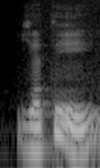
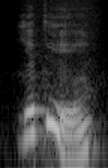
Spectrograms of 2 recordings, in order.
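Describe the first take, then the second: First: Measured why, opening an explanation; slightly frowning. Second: Higher-pitched, puzzled why; surprised question. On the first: Teacher echoing his pupil before explaining, slightly frowning. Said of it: "ελαφρώς συνοφριωμένος". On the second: Pupil taken aback by his teacher's answer, surprised question. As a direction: ask why, caught off guard. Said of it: "επανέλαβε". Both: A narrator's reading.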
